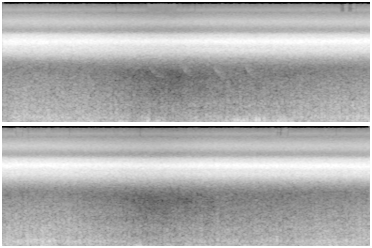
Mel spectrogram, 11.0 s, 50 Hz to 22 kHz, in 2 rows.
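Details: Massed cicadas at a hatch on May 20th 2034 produce a relentless, sizzling high drone, even and unbroken, gently waxing and waning, over a quiet low background.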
